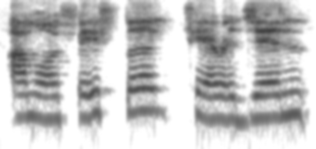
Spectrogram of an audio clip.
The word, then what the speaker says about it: Djinn: I'm on Facebook, Tara Djinn. The D is silent, so it's TARADJINN.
